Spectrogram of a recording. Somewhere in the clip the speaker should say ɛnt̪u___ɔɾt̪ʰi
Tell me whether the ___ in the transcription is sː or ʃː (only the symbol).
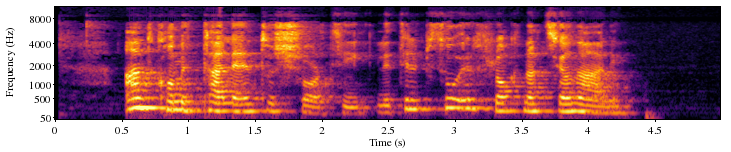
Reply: ʃː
